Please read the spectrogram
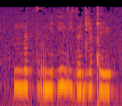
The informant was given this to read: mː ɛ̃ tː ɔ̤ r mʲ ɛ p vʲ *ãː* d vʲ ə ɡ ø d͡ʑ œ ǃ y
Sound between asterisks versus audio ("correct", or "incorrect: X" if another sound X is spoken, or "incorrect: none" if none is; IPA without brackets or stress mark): incorrect: ã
